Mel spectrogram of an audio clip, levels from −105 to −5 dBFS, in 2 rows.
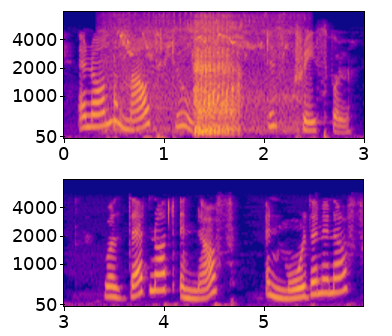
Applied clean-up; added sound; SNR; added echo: none; Livestock, farm animals, working animals; -4 dB; none.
